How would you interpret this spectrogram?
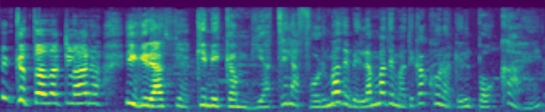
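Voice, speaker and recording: Actress as a sassy high-voiced young woman. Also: animated, moderate pace, natural voice. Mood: admiring. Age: young adult. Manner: casual, teasing, enthusiastic. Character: sassy young nursing student, César's sister. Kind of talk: audio drama dialogue.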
